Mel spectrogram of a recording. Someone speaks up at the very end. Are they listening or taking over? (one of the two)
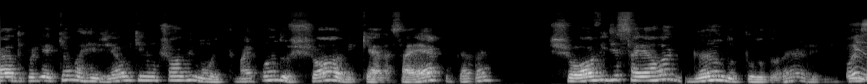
taking over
